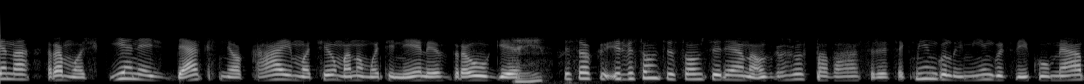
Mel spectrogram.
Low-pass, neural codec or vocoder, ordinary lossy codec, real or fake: 3.6 kHz; none; MP3, 32 kbps; real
